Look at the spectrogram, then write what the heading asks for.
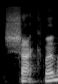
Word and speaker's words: Shakman: you look at what uh the director matt shakman i believe that's how you pronounce his name the director of one division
